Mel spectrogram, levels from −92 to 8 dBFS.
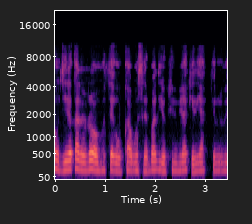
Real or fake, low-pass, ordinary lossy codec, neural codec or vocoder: fake; none; none; vocoder, 22.05 kHz, 80 mel bands, HiFi-GAN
